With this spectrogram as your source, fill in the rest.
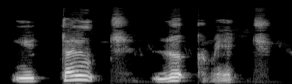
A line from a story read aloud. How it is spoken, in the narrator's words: they said slowly, and in as polite a voice as possible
